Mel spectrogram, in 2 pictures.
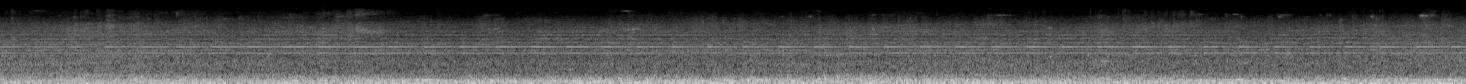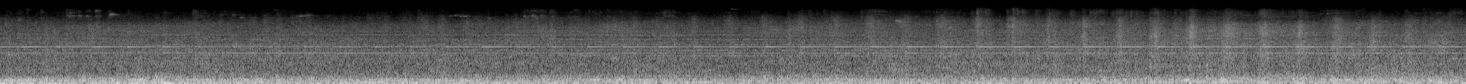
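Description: Freight cars of a manifest train rolling past close by: covered hoppers, then tank cars, making a steady rumble of wheels on rail. A continuous high ringing tone sits above the rumble throughout.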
